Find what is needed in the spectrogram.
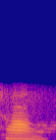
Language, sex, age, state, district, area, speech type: Odia, female, 60+, Odisha, Sambalpur, rural, conversation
